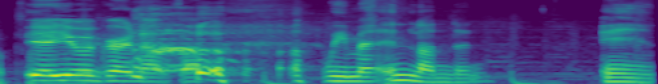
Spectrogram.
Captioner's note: laughs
